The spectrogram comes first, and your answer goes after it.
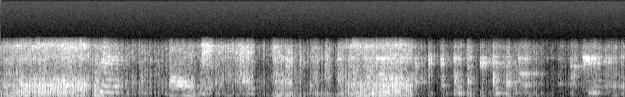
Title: Old man snoring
